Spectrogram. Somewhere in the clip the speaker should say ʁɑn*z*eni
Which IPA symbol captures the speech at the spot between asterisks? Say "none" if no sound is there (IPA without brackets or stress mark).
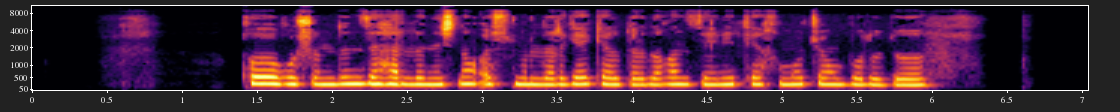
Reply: z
